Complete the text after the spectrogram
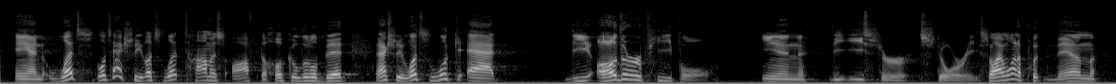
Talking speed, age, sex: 160 wpm, 40-59, male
